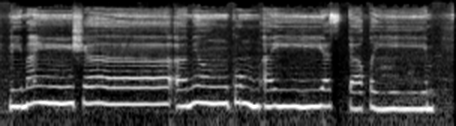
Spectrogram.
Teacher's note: mat wajib muttasil, yaitu mat tabi'i bertemu dengan hamzah dalam satu kalimat, biasanya 4-5 harokat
